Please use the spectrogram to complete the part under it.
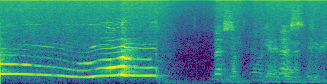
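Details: A drawn-out two-second howl from Molly the husky dips, rises and falls gently, then stops; faint voices and rustling follow in a quiet room.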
